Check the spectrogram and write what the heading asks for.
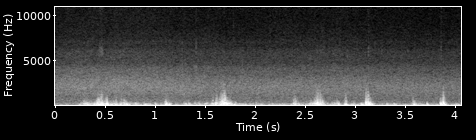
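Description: Wind buffeting a phone's microphone in irregular low gusts, strongest about half a second in and again near the middle.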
